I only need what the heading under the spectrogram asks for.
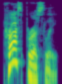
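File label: "prosperously", British English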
